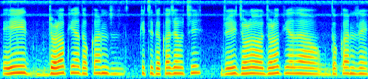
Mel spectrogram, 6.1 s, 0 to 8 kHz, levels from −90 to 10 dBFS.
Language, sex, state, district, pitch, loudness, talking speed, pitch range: Odia, female, Odisha, Malkangiri, 220 Hz, -16 LUFS, 95 wpm, 210-225 Hz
